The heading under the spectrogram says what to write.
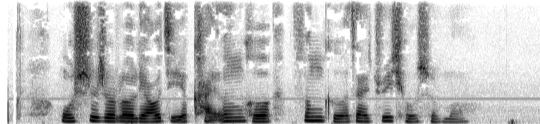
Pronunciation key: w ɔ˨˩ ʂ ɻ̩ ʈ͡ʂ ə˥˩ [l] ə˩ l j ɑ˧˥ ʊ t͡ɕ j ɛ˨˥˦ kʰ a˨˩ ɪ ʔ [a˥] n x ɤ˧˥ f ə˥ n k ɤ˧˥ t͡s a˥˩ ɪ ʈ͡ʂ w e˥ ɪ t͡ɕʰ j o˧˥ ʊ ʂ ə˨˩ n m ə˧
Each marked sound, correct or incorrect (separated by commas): correct, incorrect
